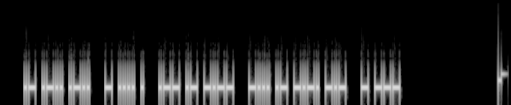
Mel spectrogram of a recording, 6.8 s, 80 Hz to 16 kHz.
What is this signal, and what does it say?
Morse code, heard as a keyed tone, about 40 wpm, 700 Hz. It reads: ALL THE WAY BACK TO
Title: Sets of 5 Words Encore 40wpm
